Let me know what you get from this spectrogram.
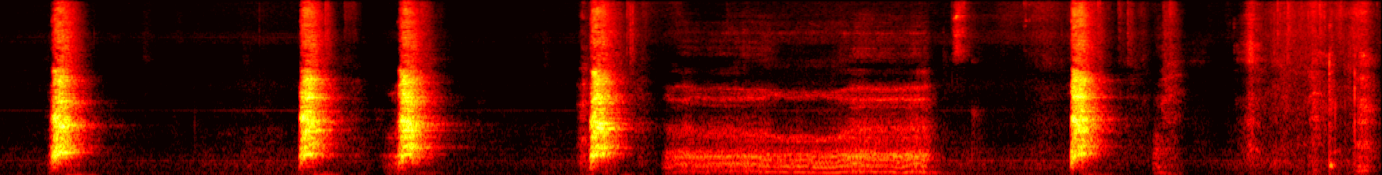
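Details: Domestic dog barking at the sound of rice cooking: four sharp single barks a second or two apart, then a steady hissing, droning noise lasting about three seconds, then another bark and a few faint clicks.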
